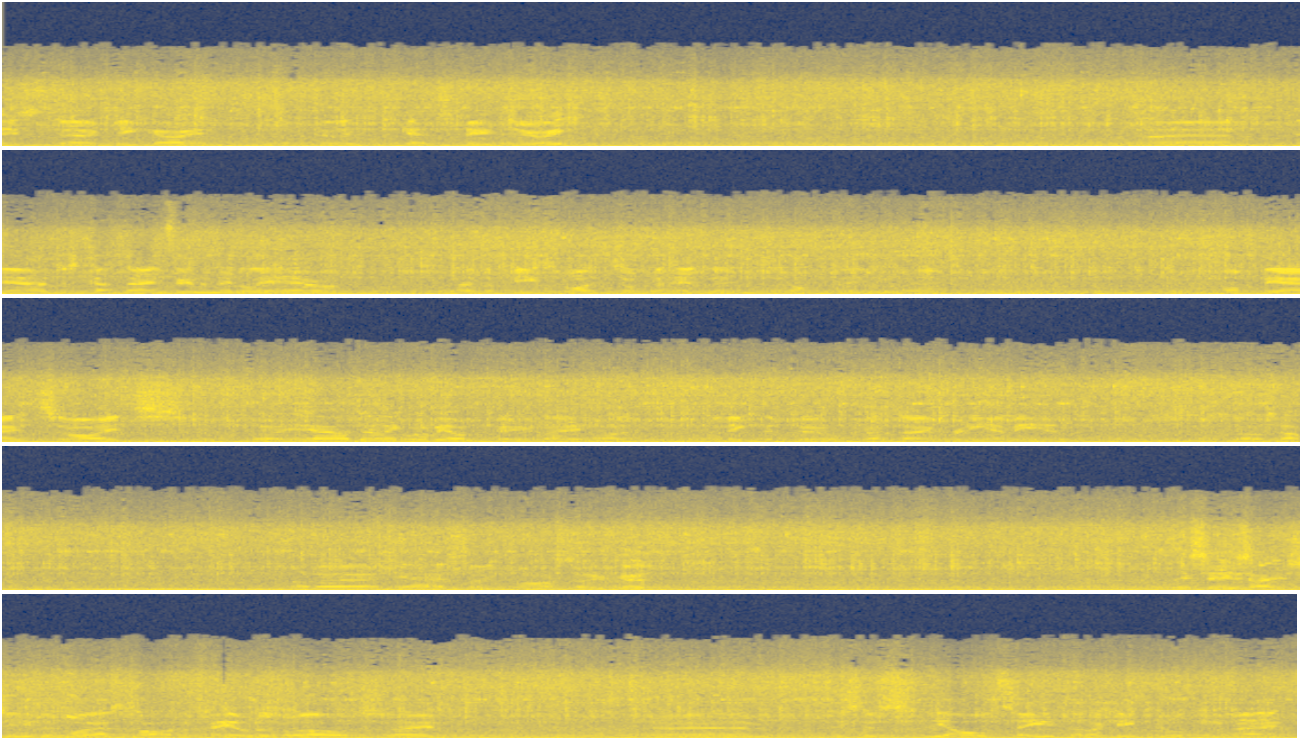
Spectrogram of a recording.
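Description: Combine harvester running steadily while cutting wheat, a constant low drone of engine and threshing gear heard from inside the cab.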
